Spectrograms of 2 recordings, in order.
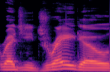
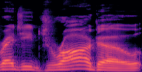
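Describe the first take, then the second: First: The 'a' in Drago sounds like 'ay'. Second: The 'a' in Drago sounds like 'ah'. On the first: The speaker calls it wrong. "not Reggie Drago, like Draco Malfoy" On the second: The speaker calls it right. "like Ivan Drago"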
